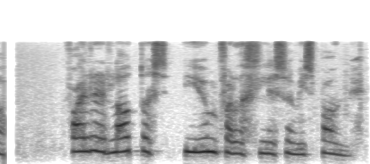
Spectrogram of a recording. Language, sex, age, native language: Icelandic, male, 18-19, Icelandic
